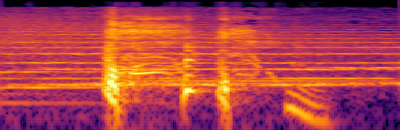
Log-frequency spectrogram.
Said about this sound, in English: I've got a cough again.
